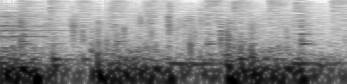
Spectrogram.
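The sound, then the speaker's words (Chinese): Heavy, booming footfalls of a single elephant stomp in a steady rhythm inside a big cave, about six deep thuds over a continuous low rumble of shaking ground, with no voices. “啊，蝶哥，地摇起来了！你看到是什么让地摇起来了吗？”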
